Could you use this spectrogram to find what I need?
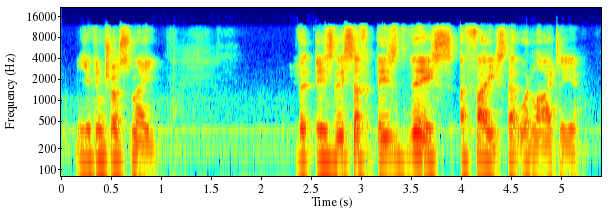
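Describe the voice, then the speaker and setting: Somewhat breathy, a man at a medium pitch speaks at a fairly slow pace with ordinary pitch variation. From Yorkshire, northern England (Huddersfield). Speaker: gamer, interview guest. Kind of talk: casual interview.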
